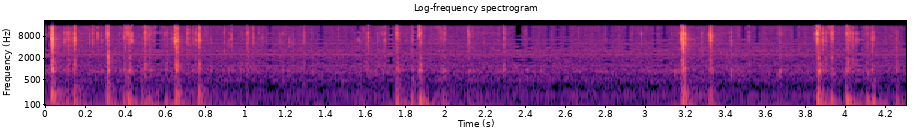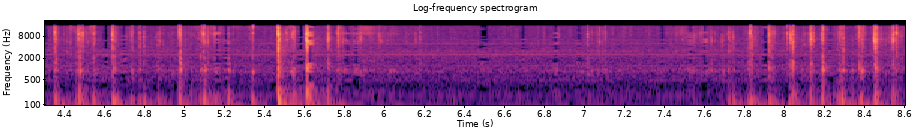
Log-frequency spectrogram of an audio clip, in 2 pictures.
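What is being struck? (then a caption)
Plastic laptop keyboard keys. Fingertips of one hand type on a backlit laptop keyboard with plastic keycaps, producing short, dry clicks and taps in uneven bursts separated by quiet pauses. One sharper, louder tap stands out near the middle, and the strokes carry a dull low thump beneath a bright clack.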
